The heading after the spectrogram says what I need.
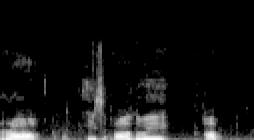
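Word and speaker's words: ر: Ra is sometimes heavy, sometimes light. But here we're going to pronounce it heavy. And with alif, ra, Ra, ra, Ra, ra.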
